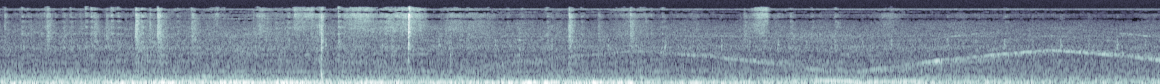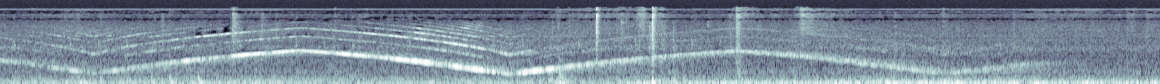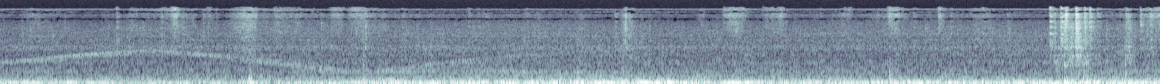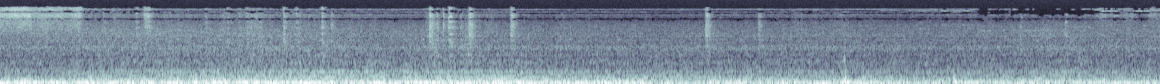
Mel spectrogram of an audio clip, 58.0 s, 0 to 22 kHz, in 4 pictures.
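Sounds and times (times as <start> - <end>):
traffic rumble: 0.0 - 58.0
wail siren: 7.2 - 36.2.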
